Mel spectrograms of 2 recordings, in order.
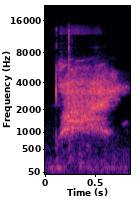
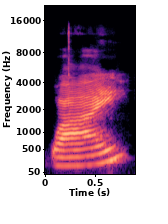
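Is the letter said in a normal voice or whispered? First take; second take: whispered; normal. First: It is whispered. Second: It is said in a normal voice.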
